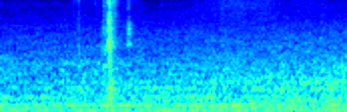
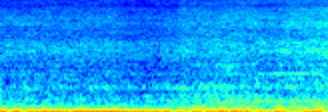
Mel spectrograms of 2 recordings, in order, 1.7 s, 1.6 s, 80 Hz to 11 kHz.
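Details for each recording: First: 1966 Mustang with roughly 289/295 cubic inch V8, newly fitted Aces Killshot EFI replacing FiTech, idle set about 800 rpm, untuned; fires smoothly, steady even run, pulls away smoothly on maiden cruise, no misses or knocks. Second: 1966 Mustang with FiTech EFI, idling out of gear: a deep, lumpy idle with an uneven beat, periodic dips and a flat sound, and the car shaking. Misfire traced to no fuel reaching the back corner cylinder.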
